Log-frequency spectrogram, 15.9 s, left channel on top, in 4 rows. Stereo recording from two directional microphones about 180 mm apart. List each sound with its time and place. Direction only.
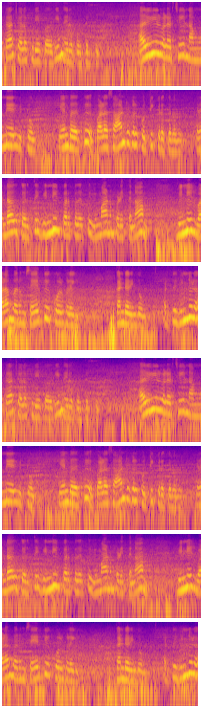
0.1 s a woman's voice: 20° left (ahead or behind)
2.7 s a woman's voice: 20° left (ahead or behind)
